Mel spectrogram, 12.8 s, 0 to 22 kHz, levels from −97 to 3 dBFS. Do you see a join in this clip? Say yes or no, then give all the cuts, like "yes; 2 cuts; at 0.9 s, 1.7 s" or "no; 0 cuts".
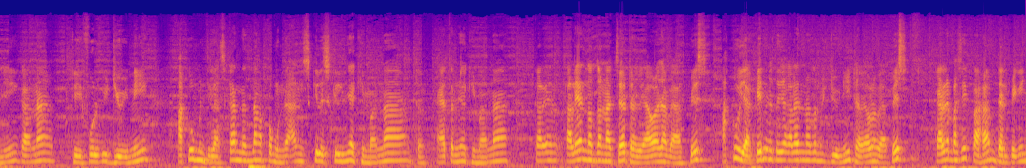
no; 0 cuts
